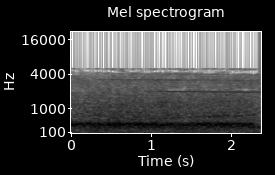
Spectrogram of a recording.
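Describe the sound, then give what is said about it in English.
Steady, loud roar of braking jets from a huge spaceship settling onto desert ground, a dense, unbroken rumble that holds even in level for the whole clip. “It bucks and shudders as it glides to landfall. Breaking jets flare out from the stubby nose and the huge ship hangs suspended.”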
